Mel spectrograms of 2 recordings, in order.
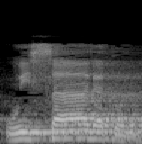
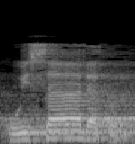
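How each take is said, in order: No difference in how they are said.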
